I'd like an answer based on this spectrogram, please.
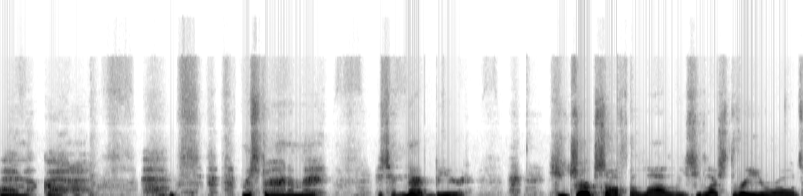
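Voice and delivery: very deep, low, soft put-on mocking voice. Acting out how a man would talk about Mr. Anime, in a mocking deep voice. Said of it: "you have to make his voice deep too".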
